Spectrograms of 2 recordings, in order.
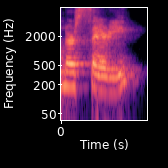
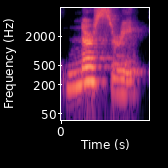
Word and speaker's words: nursery: an eary right so it's not nursery it's nursery primary secondary and then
